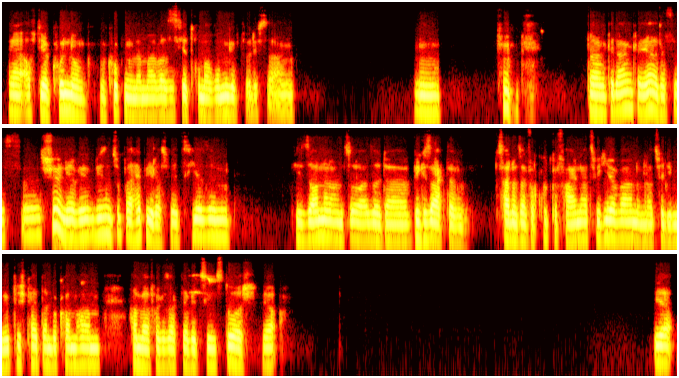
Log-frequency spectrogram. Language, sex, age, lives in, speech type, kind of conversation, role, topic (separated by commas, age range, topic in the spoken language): German, male, 30-34, United States, conversation, unstructured, none, Welches Land würdest du immer wieder besuchen wollen?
